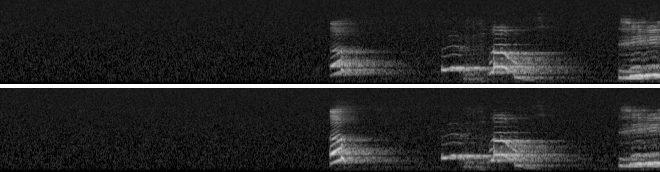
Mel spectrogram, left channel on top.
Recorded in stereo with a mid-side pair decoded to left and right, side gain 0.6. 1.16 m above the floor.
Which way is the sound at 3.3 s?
55° right.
